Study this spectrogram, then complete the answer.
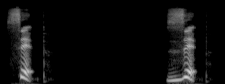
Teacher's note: Z is voiced. Vibration felt in throat.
